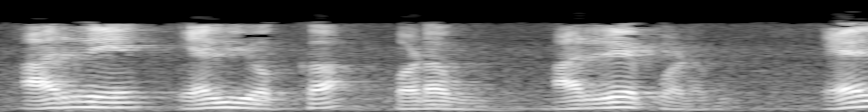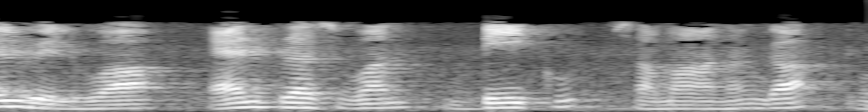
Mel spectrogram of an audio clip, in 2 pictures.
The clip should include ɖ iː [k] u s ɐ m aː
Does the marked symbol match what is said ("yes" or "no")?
yes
